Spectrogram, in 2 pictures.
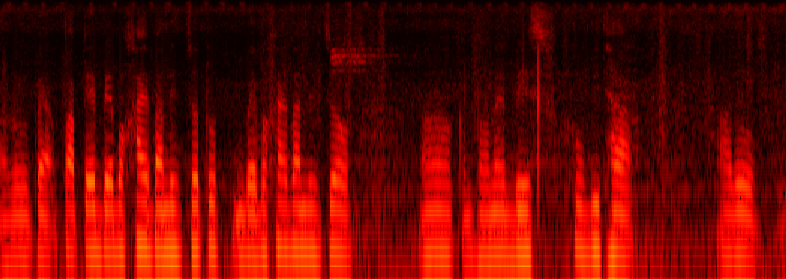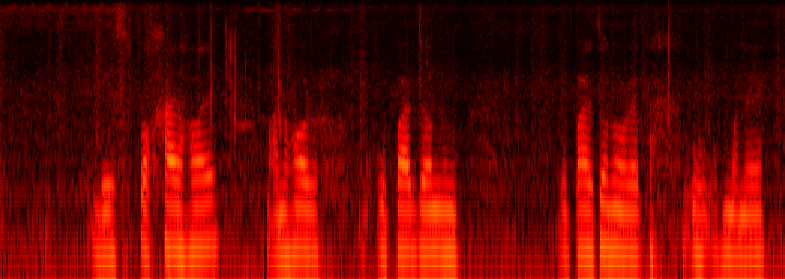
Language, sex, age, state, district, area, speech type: Assamese, female, 60+, Assam, Goalpara, urban, spontaneous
